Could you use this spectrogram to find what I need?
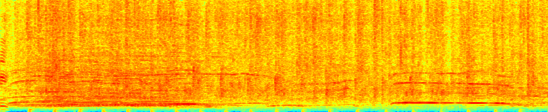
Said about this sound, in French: Voici, donnez une bonne main d'applaudissement à Daniel Grenier et Martin Perizzolo.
